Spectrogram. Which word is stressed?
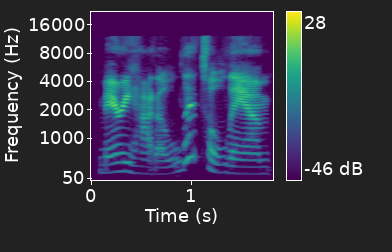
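little. The stress is on little.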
